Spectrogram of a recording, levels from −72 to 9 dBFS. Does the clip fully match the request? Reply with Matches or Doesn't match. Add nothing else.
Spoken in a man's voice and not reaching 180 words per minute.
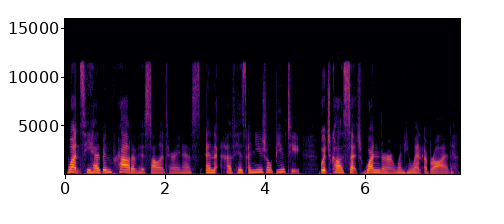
Doesn't match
